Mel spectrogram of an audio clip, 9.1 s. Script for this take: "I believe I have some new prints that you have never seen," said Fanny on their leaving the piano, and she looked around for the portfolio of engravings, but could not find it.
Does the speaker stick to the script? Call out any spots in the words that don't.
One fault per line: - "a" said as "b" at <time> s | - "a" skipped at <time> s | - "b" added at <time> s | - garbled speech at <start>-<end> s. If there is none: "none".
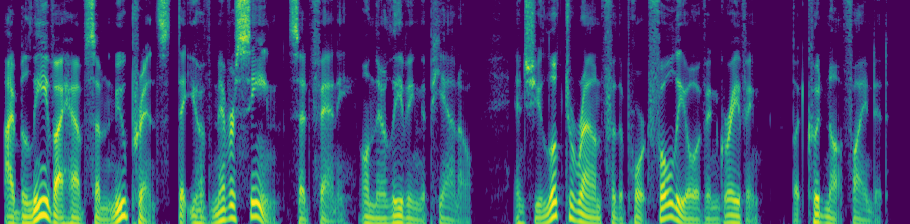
- "engravings" said as "engraving" at 7.0 s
